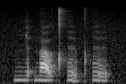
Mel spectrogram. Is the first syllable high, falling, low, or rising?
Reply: high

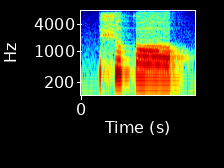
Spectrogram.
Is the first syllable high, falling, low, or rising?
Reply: high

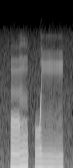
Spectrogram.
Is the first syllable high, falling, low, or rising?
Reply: rising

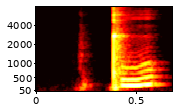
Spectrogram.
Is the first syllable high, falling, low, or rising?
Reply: rising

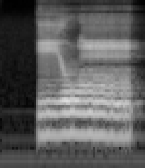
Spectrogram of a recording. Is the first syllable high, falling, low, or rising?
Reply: low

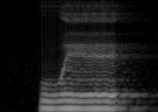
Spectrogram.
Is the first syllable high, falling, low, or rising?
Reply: high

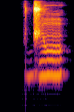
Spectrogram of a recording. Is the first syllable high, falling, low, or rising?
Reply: high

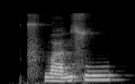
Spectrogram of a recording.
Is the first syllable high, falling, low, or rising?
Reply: rising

